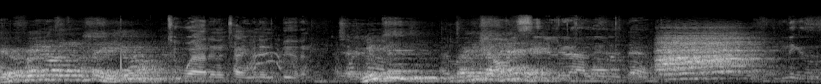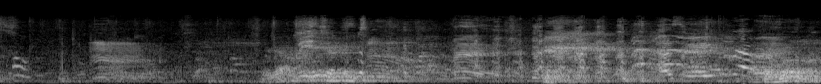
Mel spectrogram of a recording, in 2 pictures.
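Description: A man talks into a microphone through loudspeakers in a large room.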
